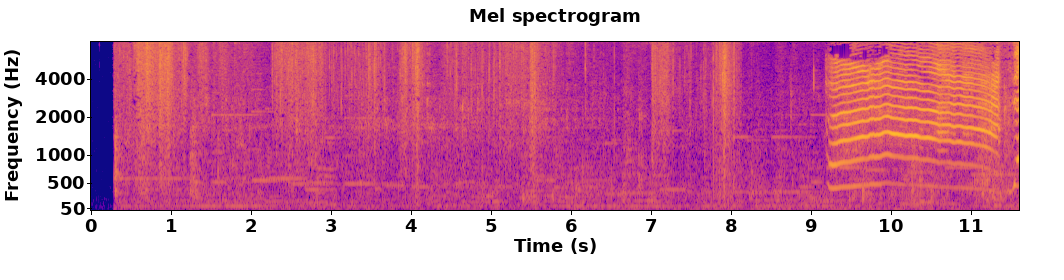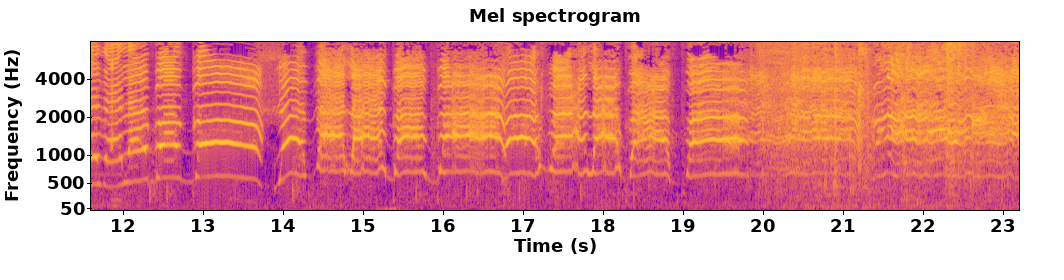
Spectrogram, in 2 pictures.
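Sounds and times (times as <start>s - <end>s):
child wailing in a temper tantrum: 9.2s - 23.1s.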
